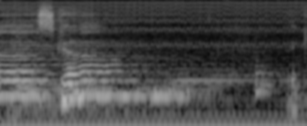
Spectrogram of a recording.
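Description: A band holds a final sung note as a song ends.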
